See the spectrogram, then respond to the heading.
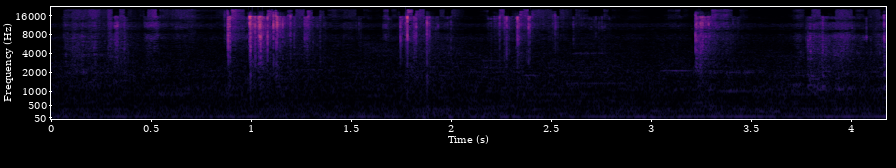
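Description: Homemade fried banana chips are broken by hand to show they are crisp, giving short, bright, dry snaps over a low steady hum. The crackling snaps show the chips are crunchy, meaning they are fried through and dry.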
